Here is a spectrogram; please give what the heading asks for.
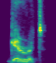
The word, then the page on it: garrotte: Indian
